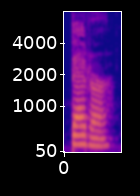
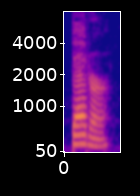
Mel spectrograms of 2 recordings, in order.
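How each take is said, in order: The two takes are said the same way.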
